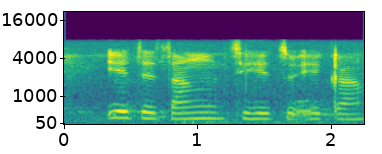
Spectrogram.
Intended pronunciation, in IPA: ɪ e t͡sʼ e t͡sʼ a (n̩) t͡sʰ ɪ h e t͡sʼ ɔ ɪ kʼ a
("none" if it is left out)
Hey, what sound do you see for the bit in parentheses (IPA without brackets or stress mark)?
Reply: ŋ̩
